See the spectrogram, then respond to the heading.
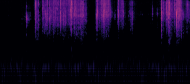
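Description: Gloved fingertips press and rub a flat sheet of clear plastic bubble wrap, its hollow air-filled bubbles wet with paint, lying on a white table. The result is bursts of bright, high crinkling and squeaky rubbing with no low end, separated by short quiet gaps.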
